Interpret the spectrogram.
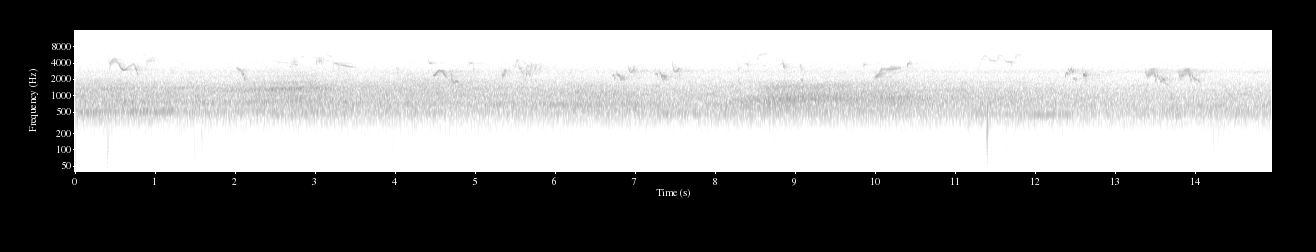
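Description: Several birds singing and calling, short chirps and warbling phrases scattered throughout, over a steady background hiss of outdoor noise.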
